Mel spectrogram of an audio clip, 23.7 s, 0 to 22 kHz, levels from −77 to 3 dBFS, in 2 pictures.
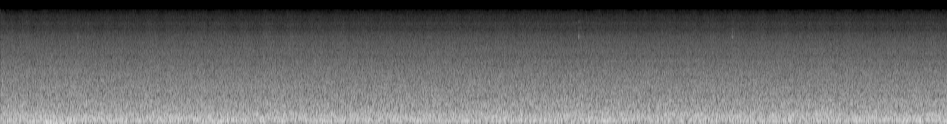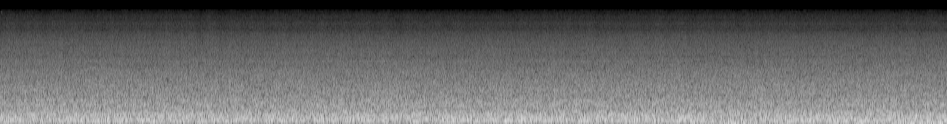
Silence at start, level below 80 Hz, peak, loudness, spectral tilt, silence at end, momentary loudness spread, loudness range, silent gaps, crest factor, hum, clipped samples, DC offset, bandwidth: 0 s; -26 dBFS; -4 dBFS; -18 LUFS; -5.5 dB/octave; 0 s; 1 LU; 0 LU; none; 14 dB; none; under 0.1%; under 0.1%; 16.5 kHz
